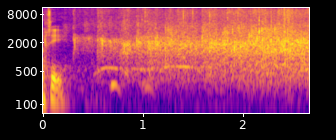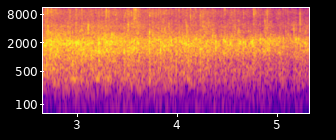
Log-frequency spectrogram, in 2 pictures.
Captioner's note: audience applauding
